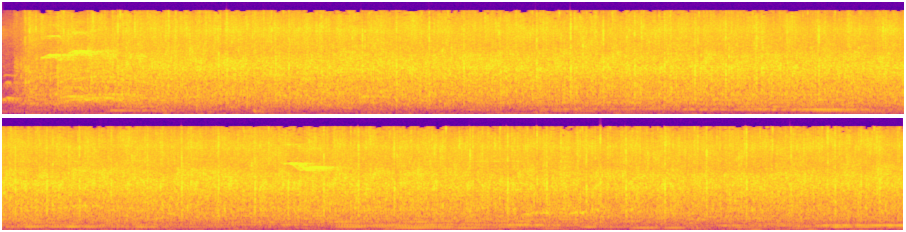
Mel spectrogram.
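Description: Audience applauding: dense, steady clapping from a crowd.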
